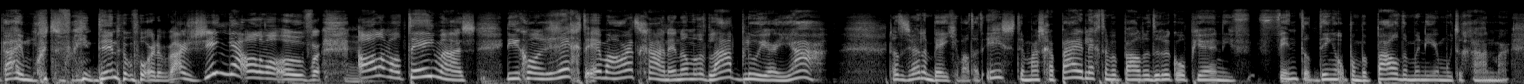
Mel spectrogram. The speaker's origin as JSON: {"language": "Dutch", "region": "North Brabant", "country": "Netherlands", "tie": "born or raised there", "said": "ik ben opgegroeid in Brabant. En daar wordt dat gewoon met de paplepel ingegoten."}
